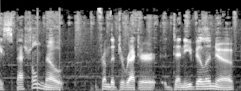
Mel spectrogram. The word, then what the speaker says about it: Denis Villeneuve: That's how you pronounce his name. – Yes, exactly. – It looks like Denis Villeneuve. – Denis Villeneuve. – Like Villa and Nerve, but you drop the R.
